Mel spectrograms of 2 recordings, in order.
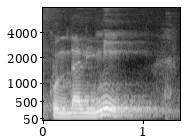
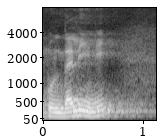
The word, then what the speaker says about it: kundalini: se llama kundalini mal pronunciado incluso porque la pronuncia de la palabra es kundalini Pero ellos se denominan kundalini que utilizan el yoga como una forma de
